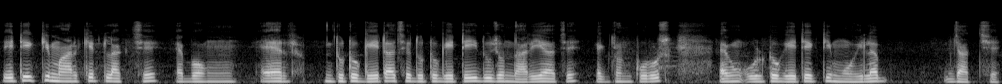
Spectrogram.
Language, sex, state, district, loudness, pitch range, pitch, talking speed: Bengali, male, Tripura, West Tripura, -17 LUFS, 130-150 Hz, 140 Hz, 130 wpm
